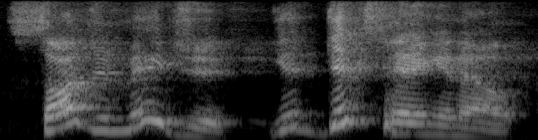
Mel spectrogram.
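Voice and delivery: high, slow deadpan with a laugh breaking in; Magulik's reply. Retold or imitated. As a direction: deliver it innocently, cracking up at the end. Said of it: "Magulik looks at him and goes".

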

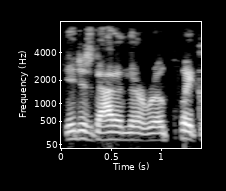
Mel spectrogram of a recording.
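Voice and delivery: ordinary delivery

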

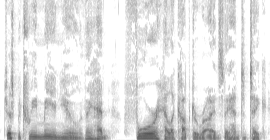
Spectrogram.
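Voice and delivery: dropped low and soft, just between us; confidential aside. Real, not acted. Host confiding to listeners about the helicopter rides, hushed. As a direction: lean in and confide it quietly. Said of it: "Just entre nous".

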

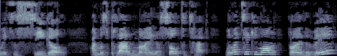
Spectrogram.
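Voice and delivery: usual speaking voice

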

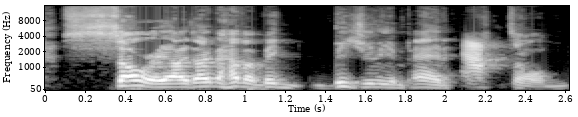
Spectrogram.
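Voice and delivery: loud, high sarcastic reply; sarcastic retort. Retold or imitated. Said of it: "It's like".

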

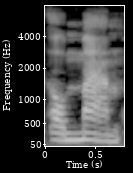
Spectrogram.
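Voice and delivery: usual speaking voice

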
